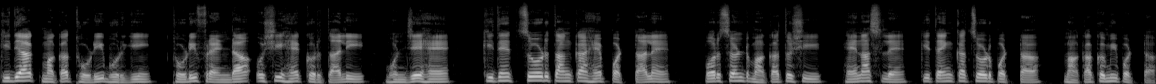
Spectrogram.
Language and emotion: Goan Konkani, neutral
